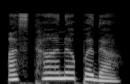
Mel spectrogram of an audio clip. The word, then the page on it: ಅಸ್ಥಾನಪದ: Kannada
